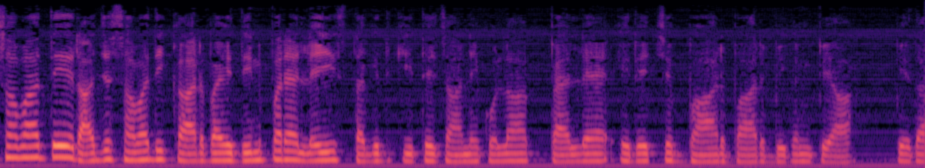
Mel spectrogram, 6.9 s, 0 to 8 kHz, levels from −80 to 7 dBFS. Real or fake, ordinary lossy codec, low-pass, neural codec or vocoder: real; none; 7.2 kHz; none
